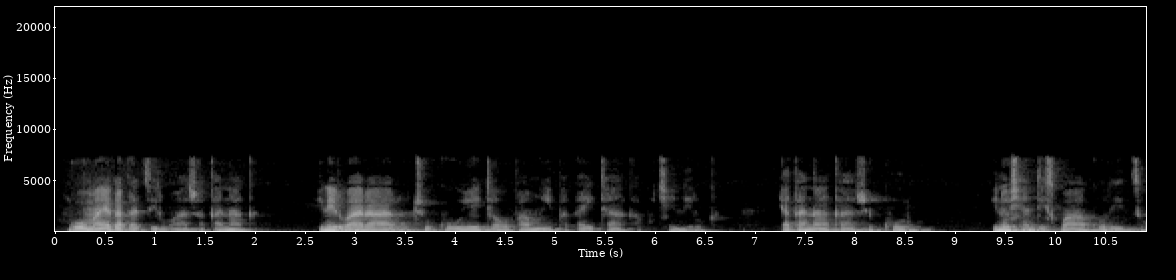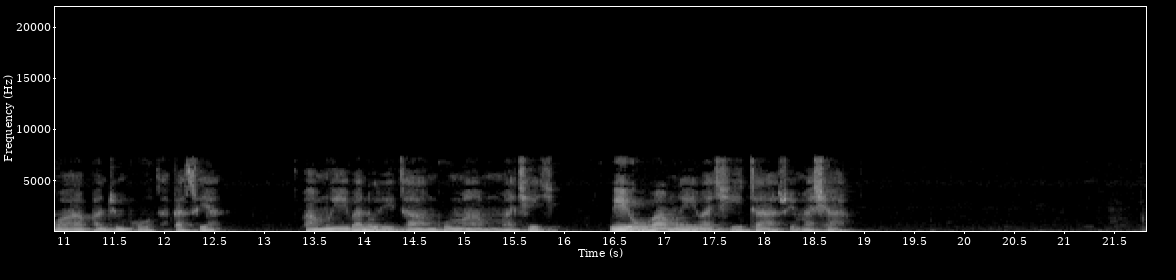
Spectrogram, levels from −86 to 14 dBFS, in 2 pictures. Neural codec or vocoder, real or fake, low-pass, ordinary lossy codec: none; real; 7.2 kHz; MP3, 48 kbps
